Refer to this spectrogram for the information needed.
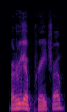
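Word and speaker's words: Rodrigo Prieto: But Rodrigo Pietro, that's how you say it, the cinematographer.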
